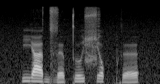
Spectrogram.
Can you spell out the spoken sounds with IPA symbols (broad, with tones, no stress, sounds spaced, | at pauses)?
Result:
j a˥˧ d͡z ə˨˩ t̪ u˦ ɕ ɔ˦ p̚ k ə˨˦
